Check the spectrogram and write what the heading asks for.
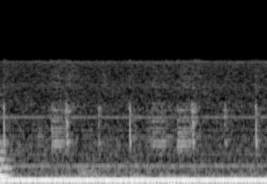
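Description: Steady electrical mains hum on the recording, with faint clicks scattered through it.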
